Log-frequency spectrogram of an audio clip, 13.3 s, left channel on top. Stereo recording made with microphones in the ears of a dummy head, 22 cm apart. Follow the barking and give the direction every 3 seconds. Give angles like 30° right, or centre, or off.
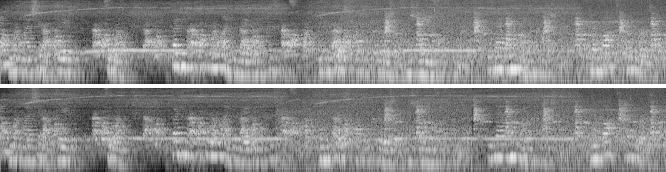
60° right, 20° right, 10° right, 40° right, 50° right.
